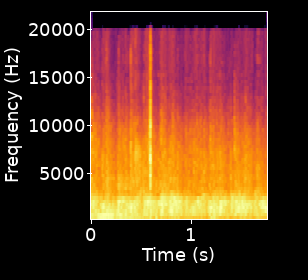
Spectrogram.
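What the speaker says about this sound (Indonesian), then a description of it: "Tepuk tangan dong teman-teman." Applause from a large audience at a public gathering, a steady wash of clapping with a voice briefly audible underneath.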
